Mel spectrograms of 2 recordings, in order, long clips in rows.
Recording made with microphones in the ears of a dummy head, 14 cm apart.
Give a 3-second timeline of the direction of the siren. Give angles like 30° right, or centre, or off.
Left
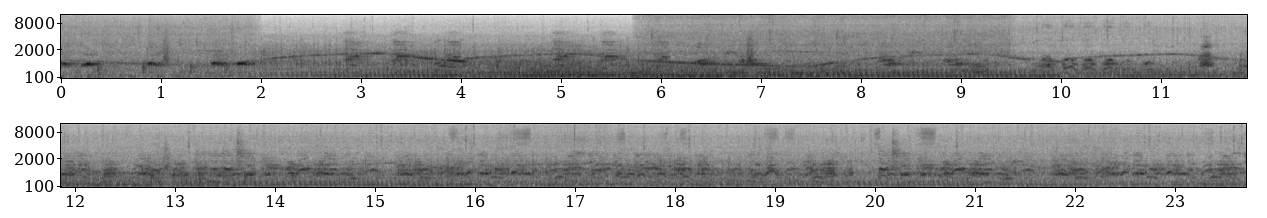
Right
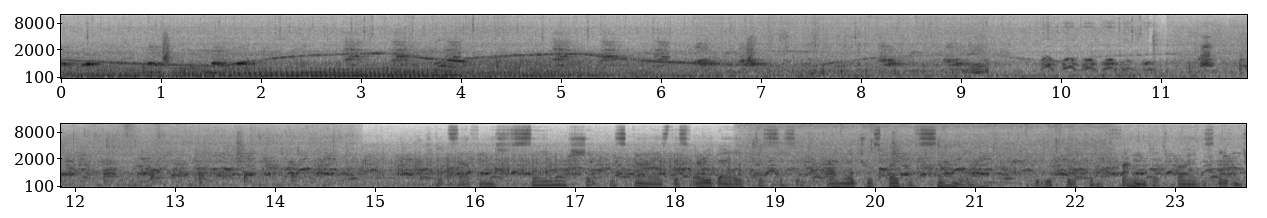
60° right, 10° left, 50° left, 70° left, 70° left, 80° left, 80° left, 80° left.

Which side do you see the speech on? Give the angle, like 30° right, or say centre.
80° right.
